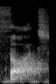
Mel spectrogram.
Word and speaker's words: thought: Thought. El final es T normal. Thought. Se pronuncia la T al final.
